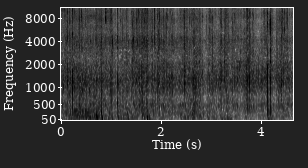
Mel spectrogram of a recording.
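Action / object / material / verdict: scrape / sheet of packing paper / paper / none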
